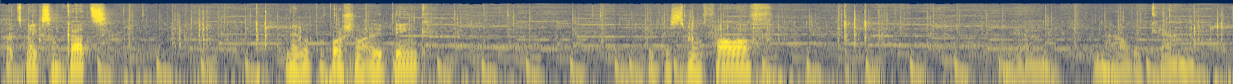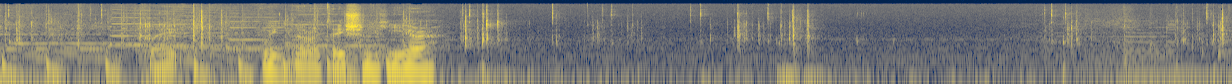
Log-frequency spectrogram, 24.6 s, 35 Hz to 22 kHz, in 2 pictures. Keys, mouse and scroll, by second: 0.0 Escape, 0.0 middle click, 0.4 middle click, 1.3 click, 2.4 o, 4.9-11.6 drag, 8.3 r, 14.1 r, 16.9 click, 17.0-18.3 middle drag, 18.3 click, 20.1 g, 22.7 click, 22.9-24.6 middle drag, 24.4 g.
